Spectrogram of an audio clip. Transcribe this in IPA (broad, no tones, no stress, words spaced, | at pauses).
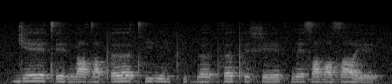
ɡʲeːtʼɪːŋ͡məːdˤe pʼəː tʰiŋ͡mipʰiɡ͡bəː pʰəpʼɪ xɪːpʰwe zəðˤe zˤɪː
